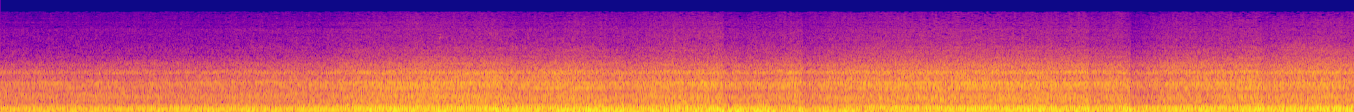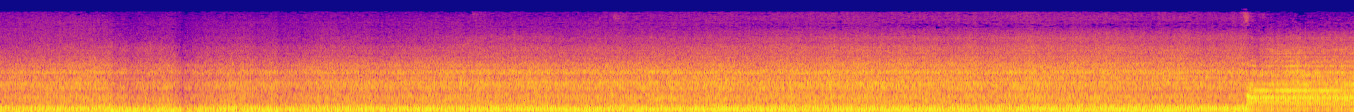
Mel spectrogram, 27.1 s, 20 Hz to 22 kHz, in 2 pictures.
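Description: Two CSX GE ES44AH diesel locomotives hauling a loaded coal train approach at track speed, their engines' steady low drone growing louder as they near. About a second before the end, the lead locomotive's air horn suddenly sounds a loud chord.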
